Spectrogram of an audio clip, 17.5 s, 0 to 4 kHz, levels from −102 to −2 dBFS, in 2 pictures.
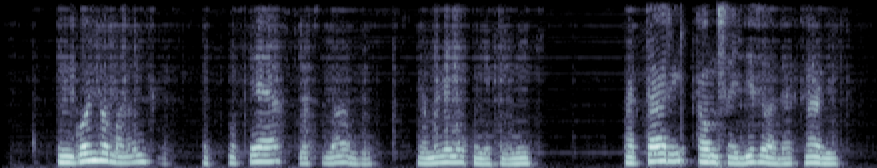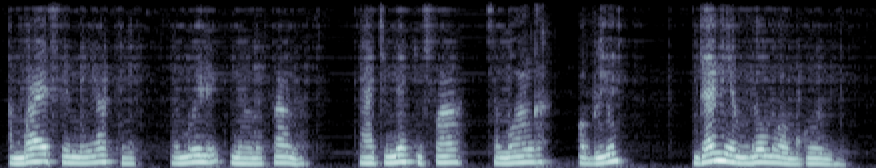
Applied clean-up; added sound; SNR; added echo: neural mask model DeepFilterNet 3.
